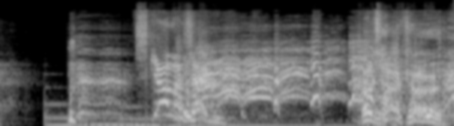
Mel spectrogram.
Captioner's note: laugh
